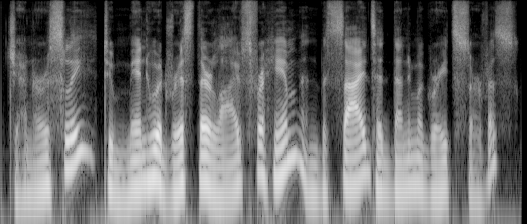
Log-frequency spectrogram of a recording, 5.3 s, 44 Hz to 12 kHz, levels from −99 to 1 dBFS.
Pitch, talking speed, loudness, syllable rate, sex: 120 Hz, 205 wpm, -19 LUFS, 5.4 syllables/s, male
